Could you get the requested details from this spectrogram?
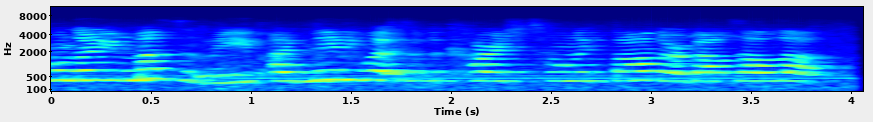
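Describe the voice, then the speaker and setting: High-voiced, lovestruck pantomime ingenue played by a woman. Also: fairly even intonation, fast, fairly bright tone, highs cut off. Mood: lovestruck, dramatic. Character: sweet, lovestruck young Victorian master's daughter. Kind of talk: stage pantomime acting. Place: on stage in a theatre hall. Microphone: distant camera in the audience. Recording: very echoey theatre from far off, noisy.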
